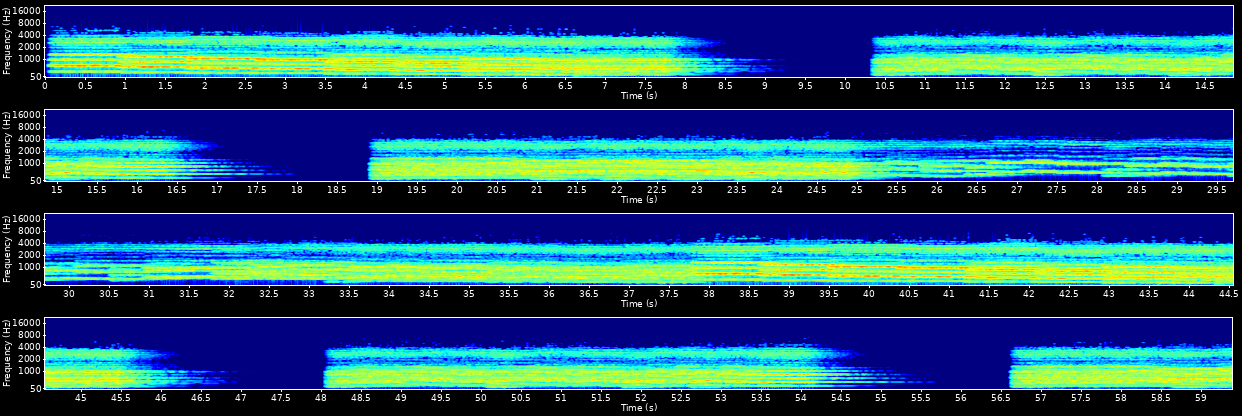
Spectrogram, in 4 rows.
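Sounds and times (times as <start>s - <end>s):
full tutti choir singing: 0.0s - 8.5s, 10.4s - 17.1s, 18.9s - 46.4s, 48.0s - 54.9s, 56.6s - 59.3s.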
